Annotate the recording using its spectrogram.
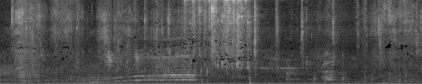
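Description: A chicken calls once, a rising cry lasting about a second and a half. Noodles are slurped from bowls, loudest about three and a half seconds in.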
